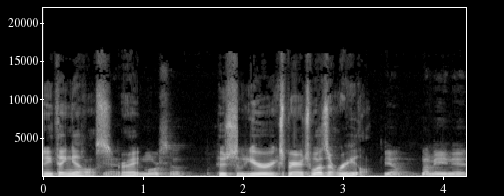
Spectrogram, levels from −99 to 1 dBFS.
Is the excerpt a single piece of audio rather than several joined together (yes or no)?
no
